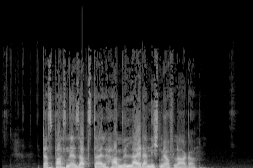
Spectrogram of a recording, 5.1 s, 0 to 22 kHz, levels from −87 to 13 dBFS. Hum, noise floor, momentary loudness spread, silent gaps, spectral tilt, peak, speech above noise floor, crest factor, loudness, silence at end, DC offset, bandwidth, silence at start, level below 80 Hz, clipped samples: none; -59 dBFS; 8 LU; none; -5.5 dB/octave; 0 dBFS; 48 dB; 14 dB; -12 LUFS; 1 s; under 0.1%; 16 kHz; 0.85 s; -28 dBFS; under 0.1%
